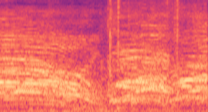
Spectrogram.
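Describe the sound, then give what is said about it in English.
Crowd of employees chanting at a street protest in LA against a comedy special: many voices shout a short slogan loudly in unison, rising and falling over a steady wash of crowd noise. “What you're hearing there is the sound of Netflix employees protesting the special on the streets of LA.”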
